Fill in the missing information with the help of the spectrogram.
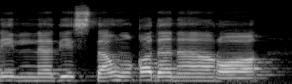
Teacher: دال کو سین کے ساتھ ملائیں گے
